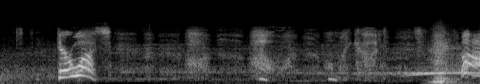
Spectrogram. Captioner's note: breathing heavily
